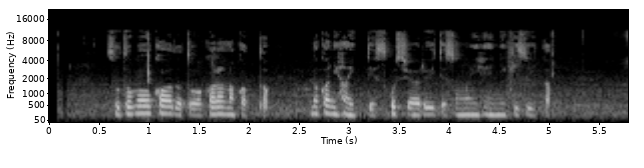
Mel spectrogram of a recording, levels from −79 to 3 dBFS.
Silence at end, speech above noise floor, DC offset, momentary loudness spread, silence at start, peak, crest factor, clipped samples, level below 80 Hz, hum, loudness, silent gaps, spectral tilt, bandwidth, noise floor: 0 s; 21 dB; under 0.1%; 11 LU; 0.2 s; -4 dBFS; 22 dB; under 0.1%; -74 dBFS; none; -25 LUFS; none; -4.5 dB/octave; 11.5 kHz; -45 dBFS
